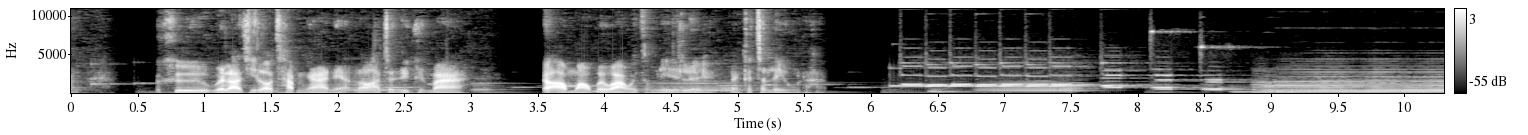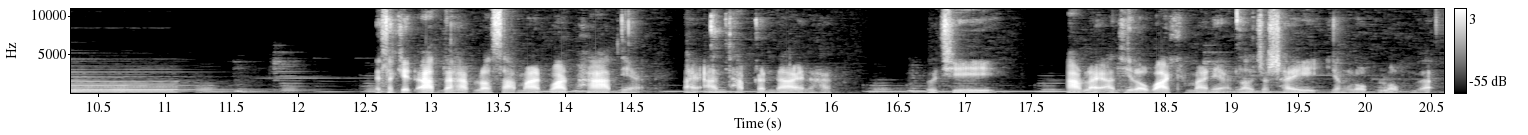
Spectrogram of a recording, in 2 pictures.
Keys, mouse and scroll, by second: 3.9 alt+click, 5.0 alt+click, 6.1 alt+click, 6.9 alt+click, 7.7 alt+click, 8.2 alt+click, 8.9 alt+click, 9.6 alt+click, 10.2 alt+h, 10.3 alt+click, 11.1 alt+p, 11.2 alt+click, 11.7 scroll down 2, 12.2 alt+h, 12.2 alt+click, 12.6 r, 12.9 click, 13.9 click, 15.1 c, 15.3 click, 15.5-15.8 scroll up 2, 18.4 click, 19.0 e.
